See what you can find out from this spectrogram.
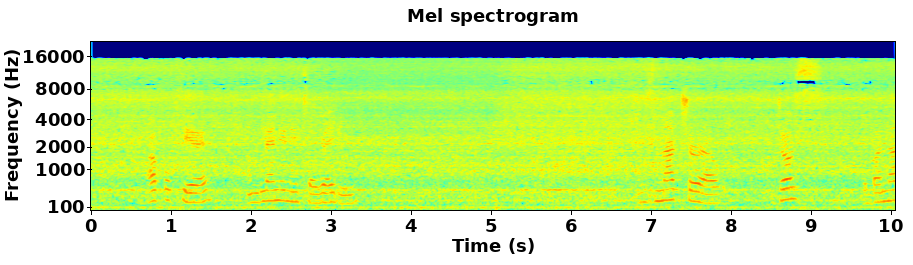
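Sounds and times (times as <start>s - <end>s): blender motor whirring: 0.0s - 10.0s.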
